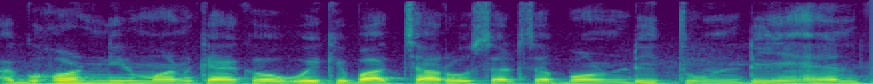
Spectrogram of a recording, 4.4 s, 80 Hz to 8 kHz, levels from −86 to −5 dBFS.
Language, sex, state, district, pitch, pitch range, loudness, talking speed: Maithili, male, Bihar, Madhepura, 135 Hz, 135-140 Hz, -16 LUFS, 190 wpm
